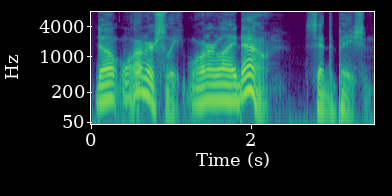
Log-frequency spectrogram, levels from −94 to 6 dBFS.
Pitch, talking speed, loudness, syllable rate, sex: 130 Hz, 150 wpm, -17 LUFS, 4.0 syllables/s, male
